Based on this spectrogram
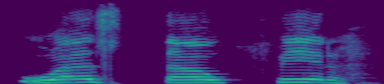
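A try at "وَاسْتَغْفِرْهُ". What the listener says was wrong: Fir. Agak besarin lagi sedikit, Bu. Wastagfir. Karena tempat keluarnya dari pangkal tenggorokan.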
